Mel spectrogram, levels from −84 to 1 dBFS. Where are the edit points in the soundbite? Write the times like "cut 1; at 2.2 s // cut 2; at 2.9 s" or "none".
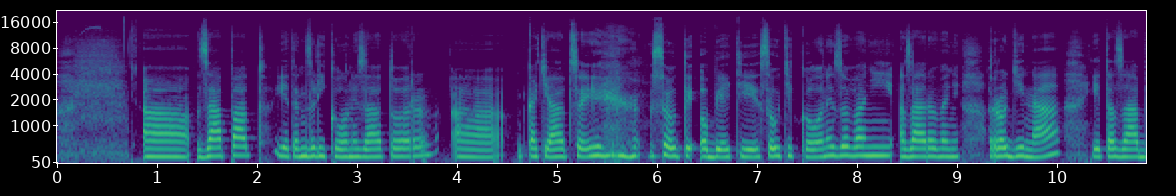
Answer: none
